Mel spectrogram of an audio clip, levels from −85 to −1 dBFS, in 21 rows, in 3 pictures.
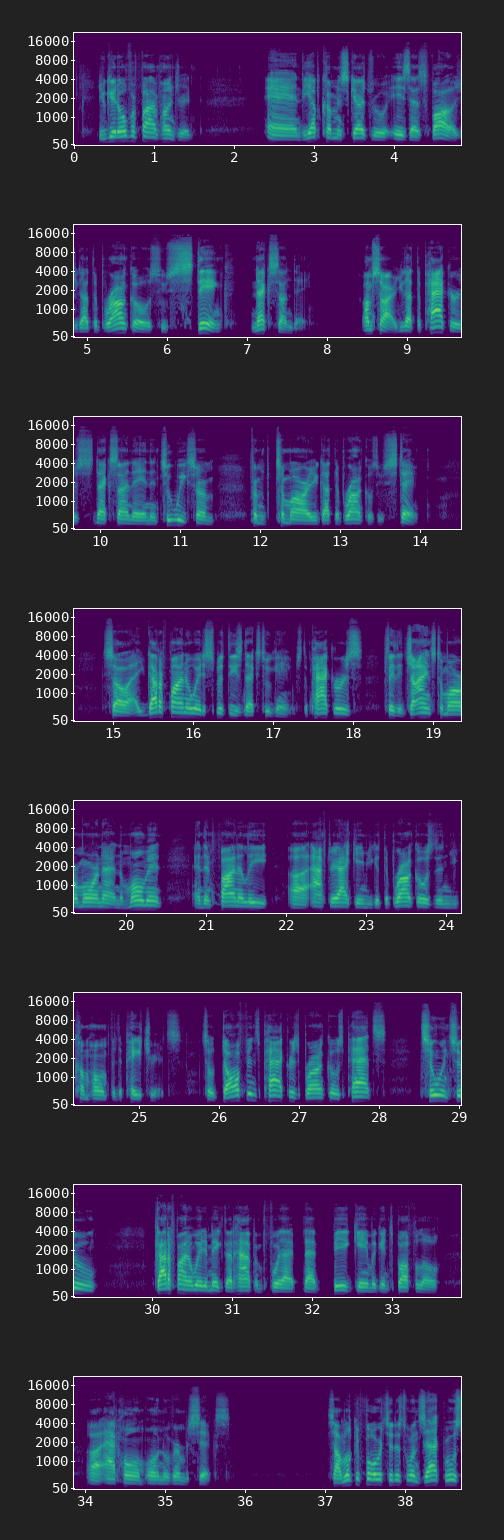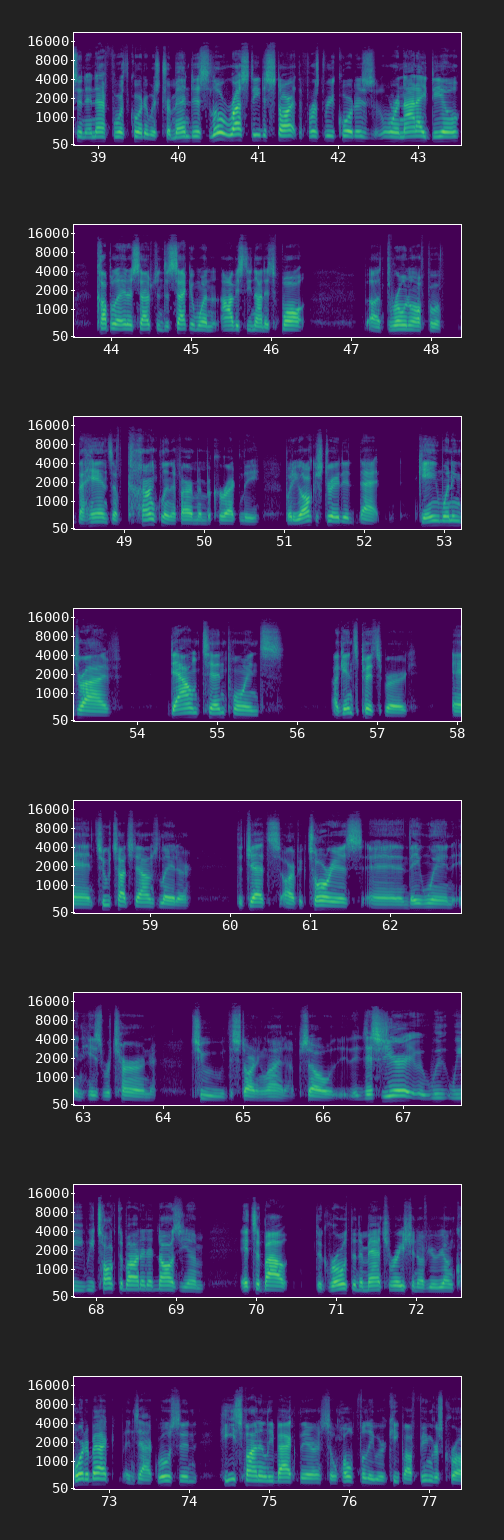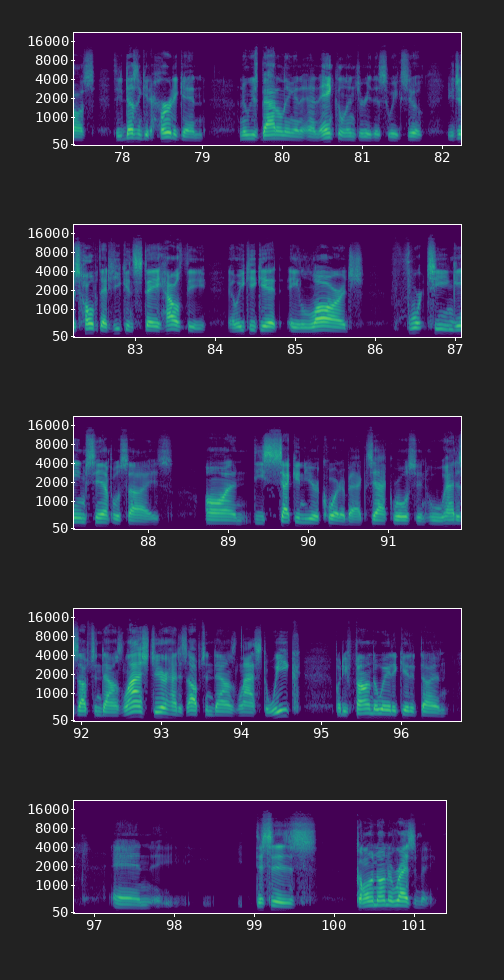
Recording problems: thin; very; fading below 350 Hz

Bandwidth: 15 kHz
